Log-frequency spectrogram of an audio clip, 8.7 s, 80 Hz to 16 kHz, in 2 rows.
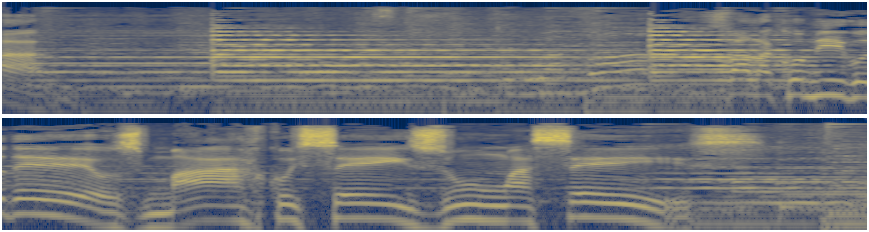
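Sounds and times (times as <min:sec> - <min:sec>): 
speech: 0:00.0 - 0:00.4, 0:03.9 - 0:08.5
church bell rung by the sacristan during Mass: 0:01.0 - 0:05.1.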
